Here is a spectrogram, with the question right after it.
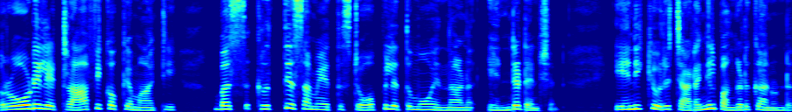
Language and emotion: Malayalam, fearful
